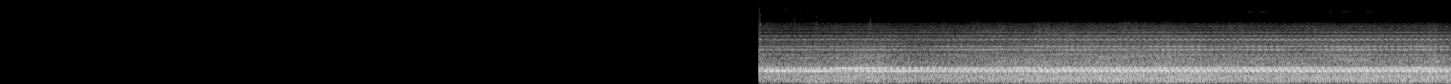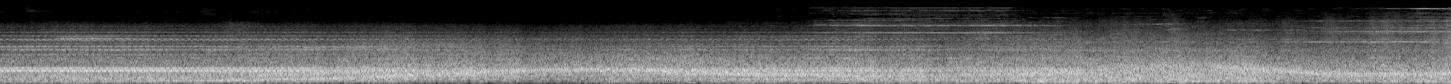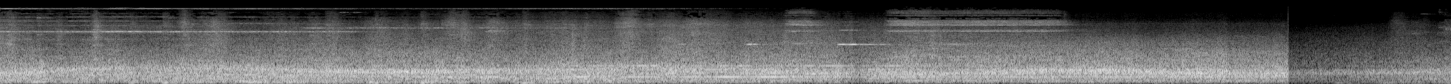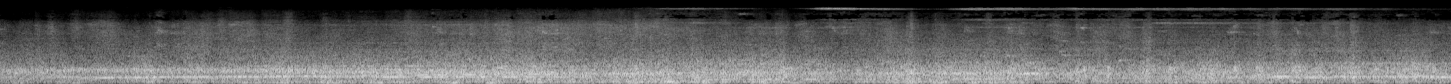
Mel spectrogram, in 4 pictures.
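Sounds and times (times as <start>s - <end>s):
electric train whine: 7.6s - 18.8s
passing train: 7.6s - 58.0s
train wheels rumbling: 42.8s - 58.0s.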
